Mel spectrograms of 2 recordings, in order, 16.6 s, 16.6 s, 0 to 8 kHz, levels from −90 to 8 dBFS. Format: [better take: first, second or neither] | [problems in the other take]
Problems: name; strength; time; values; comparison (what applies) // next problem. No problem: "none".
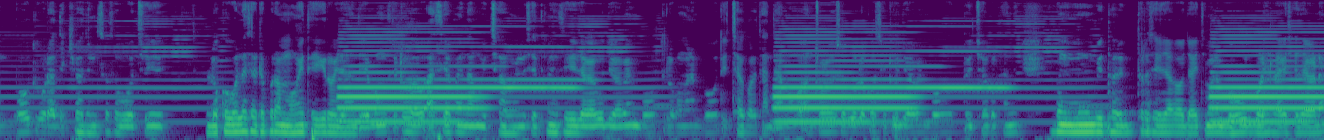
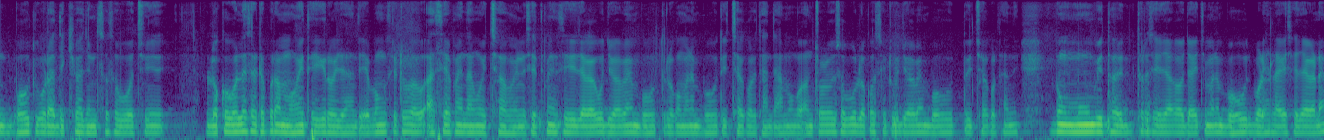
second | noise reduction (classical method log-MMSE)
